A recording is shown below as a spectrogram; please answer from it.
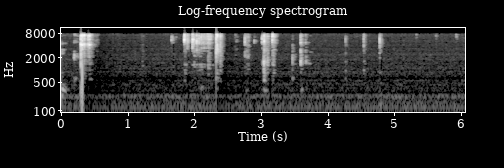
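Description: Small hard plastic clicks and clatters as ink pad cases are handled, opened and set down on a craft table: one sharp click at the start, a quick cluster of clatters about two seconds in, then lighter scattered clicks that die out about five seconds in.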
